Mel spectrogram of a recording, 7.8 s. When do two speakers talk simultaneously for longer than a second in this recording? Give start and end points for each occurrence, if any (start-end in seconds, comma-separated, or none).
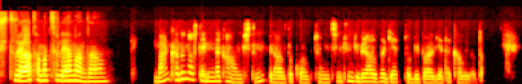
none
